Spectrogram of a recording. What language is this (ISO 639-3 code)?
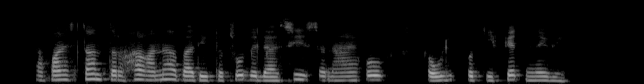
pus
